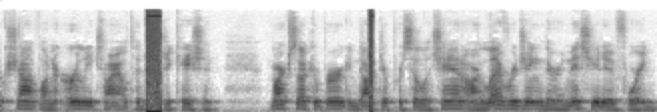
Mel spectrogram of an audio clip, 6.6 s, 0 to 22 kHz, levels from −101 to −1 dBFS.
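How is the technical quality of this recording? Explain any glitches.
Two uninitialised buffer bursts spoil it: harsh digital noise at 1.45 s for 170 ms, and again at 3.67 s for 43 ms. Blocks were played before being filled, so leftover memory came out as sound, consistent with roughly 8192- and 2048-sample blocks.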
